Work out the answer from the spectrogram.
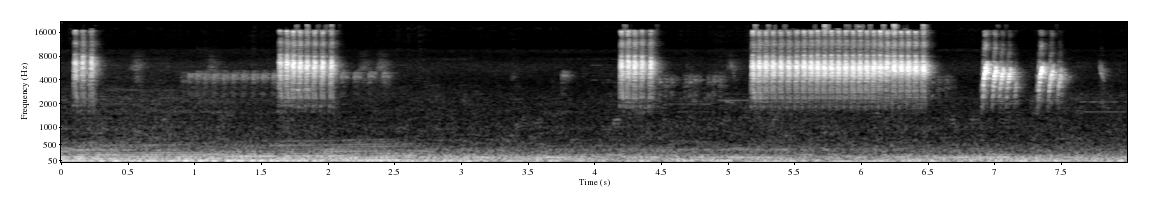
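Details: Babbler (tepus) giving loud harsh rasping bursts, one lasting over a second, alternating with brief sharp notes and faint high pulsed trills, over a low background hum.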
